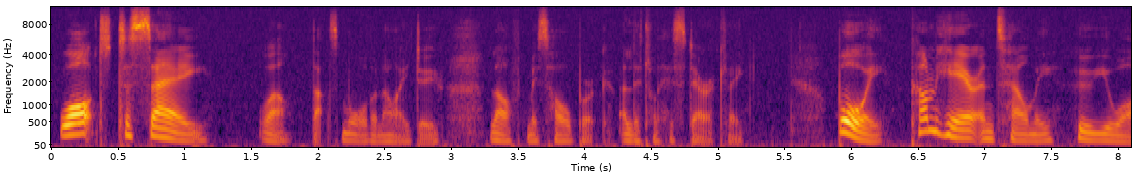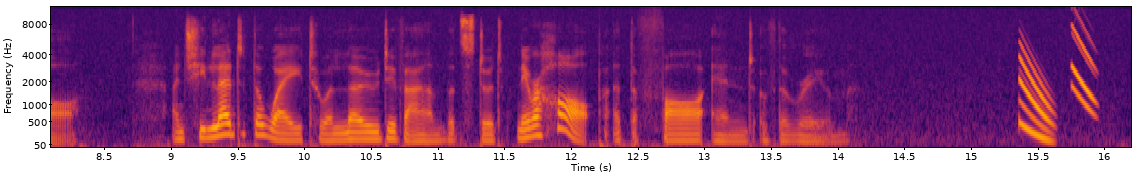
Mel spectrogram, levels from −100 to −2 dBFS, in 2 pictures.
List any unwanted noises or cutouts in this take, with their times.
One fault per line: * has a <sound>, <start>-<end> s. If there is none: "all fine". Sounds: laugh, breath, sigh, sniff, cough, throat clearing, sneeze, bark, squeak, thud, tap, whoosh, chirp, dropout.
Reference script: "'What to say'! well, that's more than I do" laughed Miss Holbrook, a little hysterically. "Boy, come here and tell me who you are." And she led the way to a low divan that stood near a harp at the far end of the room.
* has a chirp, 15.4-16.0 s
